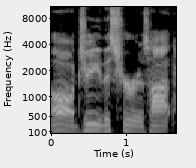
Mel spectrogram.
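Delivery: slow, drawn-out put-on southern accent. Imitating him after eating a hot chip: imitating a southern accent. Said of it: "He suddenly has a southern accent".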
